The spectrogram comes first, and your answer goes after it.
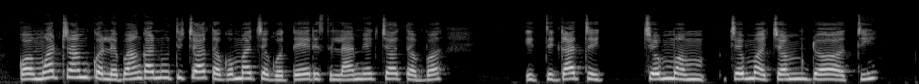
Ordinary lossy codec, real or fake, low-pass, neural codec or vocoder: MP3, 64 kbps; fake; 10.8 kHz; vocoder, 24 kHz, 100 mel bands, Vocos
